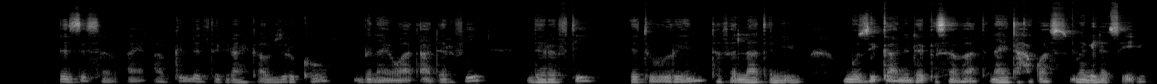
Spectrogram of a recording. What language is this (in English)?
Tigrinya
